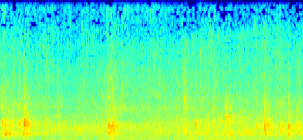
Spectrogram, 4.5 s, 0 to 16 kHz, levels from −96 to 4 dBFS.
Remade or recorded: recorded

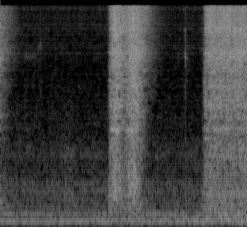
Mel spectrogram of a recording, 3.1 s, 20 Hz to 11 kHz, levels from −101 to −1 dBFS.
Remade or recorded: remade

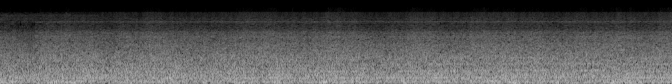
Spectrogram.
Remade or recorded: remade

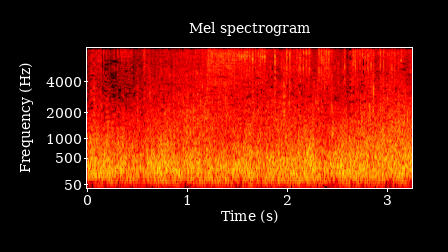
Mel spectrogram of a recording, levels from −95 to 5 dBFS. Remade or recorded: recorded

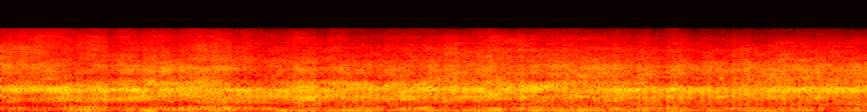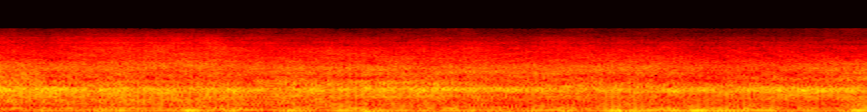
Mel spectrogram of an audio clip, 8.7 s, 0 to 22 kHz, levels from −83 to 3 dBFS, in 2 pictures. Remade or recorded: remade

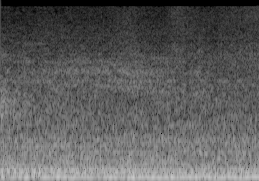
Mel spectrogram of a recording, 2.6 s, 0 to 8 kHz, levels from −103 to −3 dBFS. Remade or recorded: remade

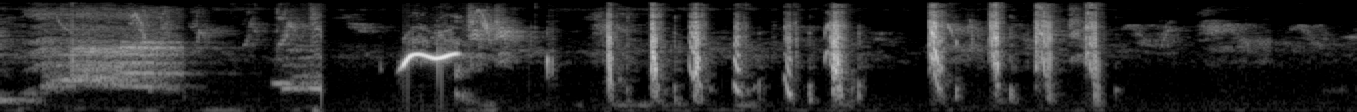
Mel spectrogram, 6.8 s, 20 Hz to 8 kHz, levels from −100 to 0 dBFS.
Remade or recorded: recorded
